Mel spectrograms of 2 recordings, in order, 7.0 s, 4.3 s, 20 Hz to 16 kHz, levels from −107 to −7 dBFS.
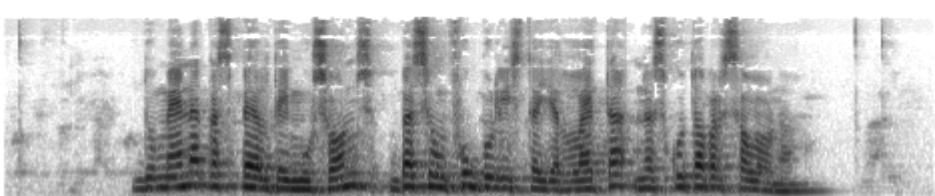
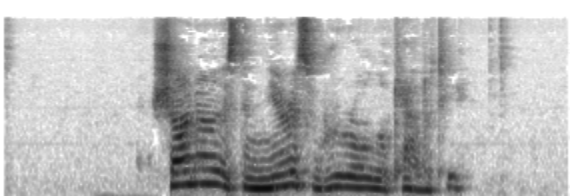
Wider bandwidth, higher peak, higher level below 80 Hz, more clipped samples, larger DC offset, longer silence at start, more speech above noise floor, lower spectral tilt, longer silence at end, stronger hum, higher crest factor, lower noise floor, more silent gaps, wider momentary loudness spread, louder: about the same, 11.5 kHz vs 11.5 kHz; about the same, -6 dBFS vs -6 dBFS; about the same, -64 dBFS vs -62 dBFS; neither; neither; second, 1 s vs 1.15 s; second, 41 dB vs 49 dB; about the same, -5 dB/octave vs -4.5 dB/octave; about the same, 0.85 s vs 0.8 s; neither; about the same, 18 dB vs 18 dB; second, -64 dBFS vs -70 dBFS; neither; second, 8 LU vs 15 LU; about the same, -23 LUFS vs -22 LUFS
